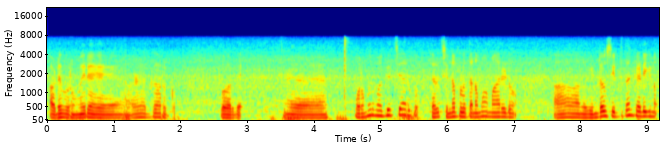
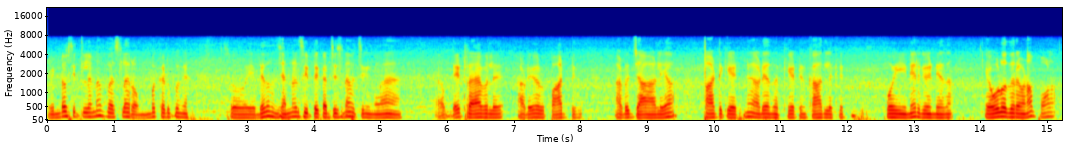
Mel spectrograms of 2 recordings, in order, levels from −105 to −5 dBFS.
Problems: constant background noise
